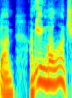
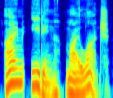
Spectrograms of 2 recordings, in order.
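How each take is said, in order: First: High, hurried, through a mouthful of food. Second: Slow, easygoing, in no rush; slow and unhurried. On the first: Young worker to brother, mouth full and higher, hurried. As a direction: gobble the words like a rushed eater. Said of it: "With a mouthful of food". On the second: Brother answering the rushed eater, slow and unhurried. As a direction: lay each word down at leisure. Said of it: "slid down very slowly". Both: Retold or imitated.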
